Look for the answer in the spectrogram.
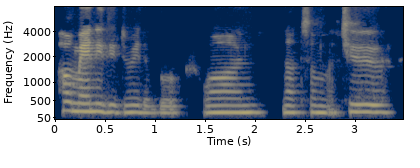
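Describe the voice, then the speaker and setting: Slow-speaking woman moderating an online talk. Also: fairly low pitch, level tone, vocal fry, a little mellow. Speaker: host moderator. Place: home room with bookshelves. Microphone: video call webcam.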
